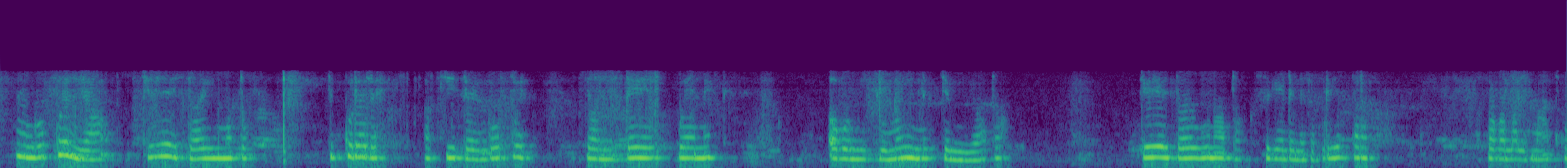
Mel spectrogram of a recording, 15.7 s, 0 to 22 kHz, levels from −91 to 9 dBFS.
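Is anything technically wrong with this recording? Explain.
Yes. Throughout the speech, the audio carries GSM full-rate codec damage. This early mobile codec models the vocal tract and drives it with a sparse, regularly spaced pulse excitation, which fits a 13 kbps rate. The result is a plainly audible buzzy, gravelly roughness over the voice, with the band held to about 150 Hz to 3.6 kHz. A simple telephone-band filter would sound muffled but clean; this grainy texture is what marks a codec.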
